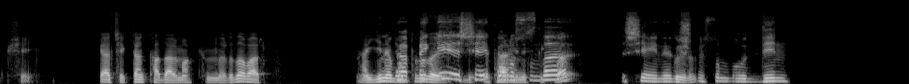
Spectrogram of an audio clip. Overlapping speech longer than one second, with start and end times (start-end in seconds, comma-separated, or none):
3.9-5.7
